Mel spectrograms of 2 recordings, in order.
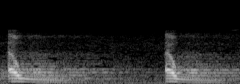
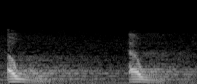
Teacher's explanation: فعندنا حال انفتاح الشفتين يخرج حرف الواو، وذكر هنا ثلاثة أحرف الواو والباء والميم، فالواو تخرج من الشفتين حال انفتاحهما، يعني بدون انطباق إحدى الشفتين على الأخرى · Term: الواو غير المادية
